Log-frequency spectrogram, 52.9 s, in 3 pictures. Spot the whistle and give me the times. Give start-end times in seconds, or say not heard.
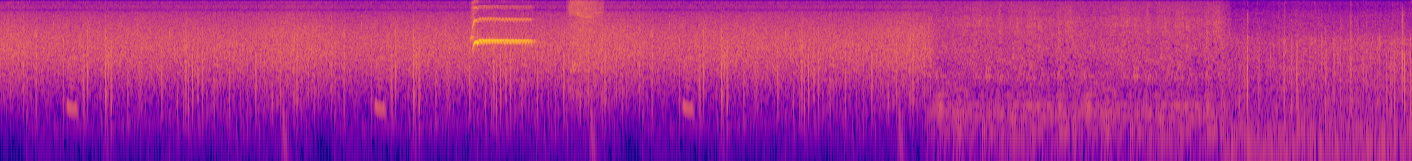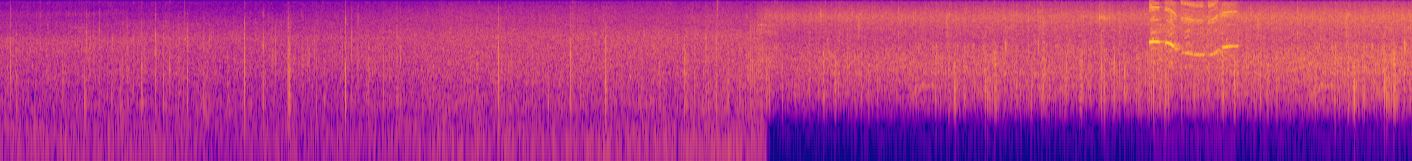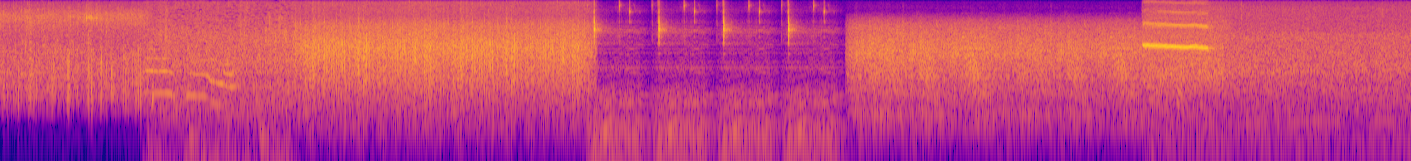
5.8-7.5, 32.0-33.1, 49.5-50.8.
